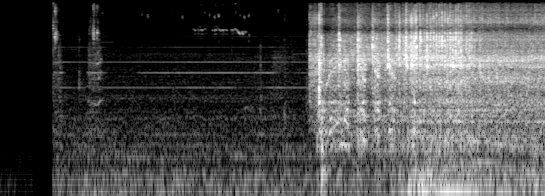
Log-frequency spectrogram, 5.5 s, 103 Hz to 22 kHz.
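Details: Hyundai/Kia 1.0 TGDi engine starting and idling: fast light metallic clinking over the idle, first mistaken for timing chain, actually loose turbo wastegate linkage; fixed by fitting a small spring on the linkage.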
